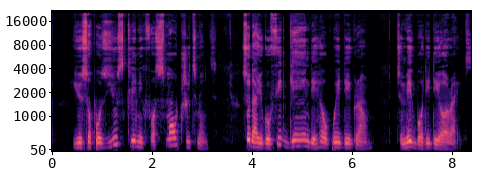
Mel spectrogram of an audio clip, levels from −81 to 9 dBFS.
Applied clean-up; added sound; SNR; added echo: none; none; none; none.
